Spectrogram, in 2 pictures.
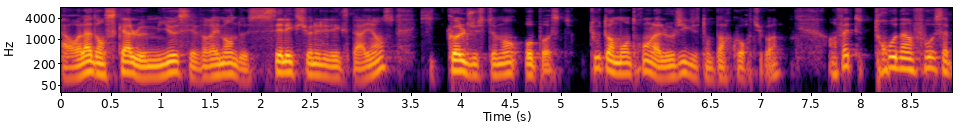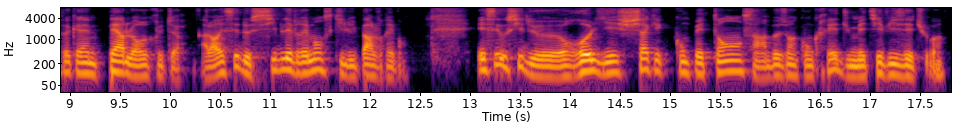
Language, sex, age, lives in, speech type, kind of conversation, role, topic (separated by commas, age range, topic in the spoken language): French, male, 35-39, France, read, expert-assistant, expert, Quelles astuces pour changer de métier sans tout recommencer à zéro ?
